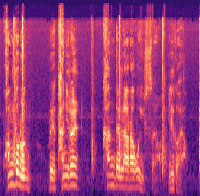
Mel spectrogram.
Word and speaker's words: 칸델라: 자, 광도는 우리가 단위를 칸델라라고 읽어요.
